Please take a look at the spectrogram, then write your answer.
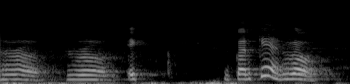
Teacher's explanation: र जब आप र बोलते हो ना तो ऊपर जो जीभ है वो एकदम से नीचे आ जाती है, र एक करके र कंपन सी लगती है। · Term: प्रकंपित व्यंजन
